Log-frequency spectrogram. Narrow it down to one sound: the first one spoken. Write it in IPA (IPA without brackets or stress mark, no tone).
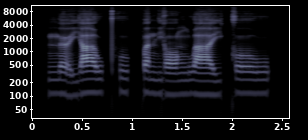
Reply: n̪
